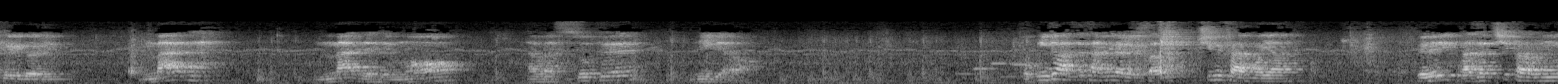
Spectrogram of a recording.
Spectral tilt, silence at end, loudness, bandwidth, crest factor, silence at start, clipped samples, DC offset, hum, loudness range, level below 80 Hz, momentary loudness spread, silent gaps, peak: -2 dB/octave; 0 s; -16 LUFS; 8 kHz; 18 dB; 0 s; under 0.1%; under 0.1%; none; 9 LU; -52 dBFS; 19 LU; none; 0 dBFS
